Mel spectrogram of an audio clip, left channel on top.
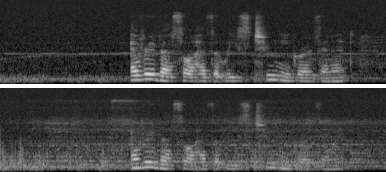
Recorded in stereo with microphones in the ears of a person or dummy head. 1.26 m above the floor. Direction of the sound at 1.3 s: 65° left (ahead or behind).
